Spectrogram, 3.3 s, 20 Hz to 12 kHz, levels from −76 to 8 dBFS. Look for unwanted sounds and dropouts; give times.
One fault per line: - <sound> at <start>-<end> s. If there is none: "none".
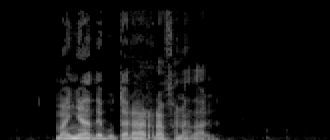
none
